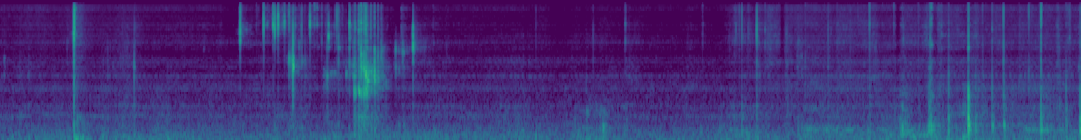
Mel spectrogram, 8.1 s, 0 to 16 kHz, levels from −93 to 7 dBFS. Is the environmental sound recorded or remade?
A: remade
